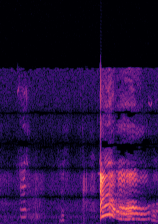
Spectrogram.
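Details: Seven-week-old puppy 'talking' at its owner's urging indoors. After faint background sounds, a single loud, drawn-out whine begins with a sharp onset and slides downward over about half a second.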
